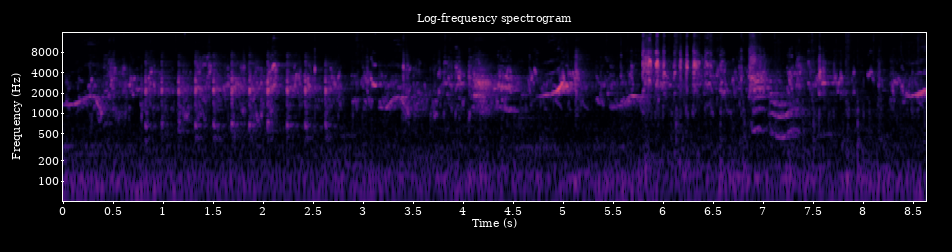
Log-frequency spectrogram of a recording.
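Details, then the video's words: Budgerigars chirping continuously: dense warbling chatter of short squawks, clicks and rising and falling whistled notes, several birds overlapping with no pauses. "Budgies Sounds| Budgies Chirping sound"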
